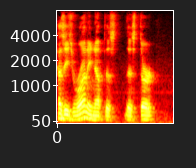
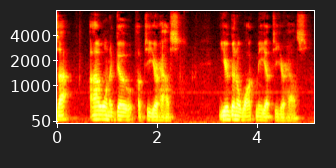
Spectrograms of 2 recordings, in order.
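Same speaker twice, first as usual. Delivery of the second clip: mocking imitation of a cold, flat monotone. Storyteller quotes a boy speaking to Harold, imitating a cold monotone voice. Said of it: "in a very cold, monotone voice".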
